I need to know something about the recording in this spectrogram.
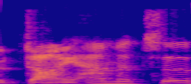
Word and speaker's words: diameter: With words ending in meter, the stress is on the second syllable. So diameter, barometer, chronometer.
